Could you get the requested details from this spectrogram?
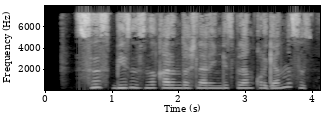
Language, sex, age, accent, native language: Uzbek, female, 12-17, Jizzax, Uzbek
